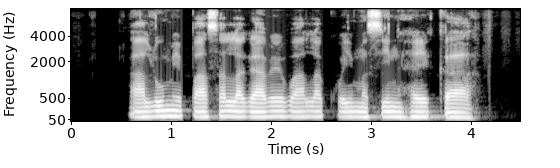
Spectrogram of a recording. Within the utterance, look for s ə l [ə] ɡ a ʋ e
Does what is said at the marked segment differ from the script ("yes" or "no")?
no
